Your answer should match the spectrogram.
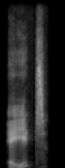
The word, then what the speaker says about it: eyot: It's spelled E-Y-O-T, but you say it like eight.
